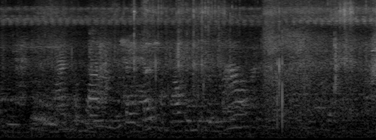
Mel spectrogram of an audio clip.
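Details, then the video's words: Puppies playing and quarrelling at night make a run of thin, wavering whines and squeaks, with one sharp click near the end, over a steady high hiss. "Puppies quarrel and play at night"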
